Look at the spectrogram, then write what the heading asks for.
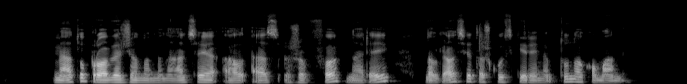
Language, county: Lithuanian, Marijampolė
